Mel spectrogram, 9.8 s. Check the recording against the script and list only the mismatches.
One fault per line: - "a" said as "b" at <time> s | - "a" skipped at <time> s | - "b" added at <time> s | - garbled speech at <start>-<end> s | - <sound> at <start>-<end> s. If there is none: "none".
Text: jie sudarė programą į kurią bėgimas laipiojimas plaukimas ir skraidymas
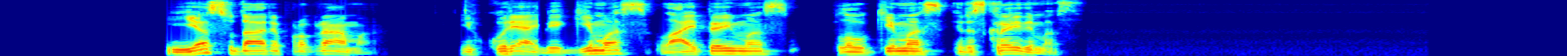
none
